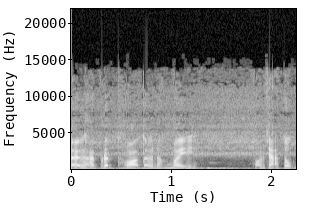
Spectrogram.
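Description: A man's voice preaching in Khmer, breaking off for about half a second and starting again near the end, over a steady background hiss.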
